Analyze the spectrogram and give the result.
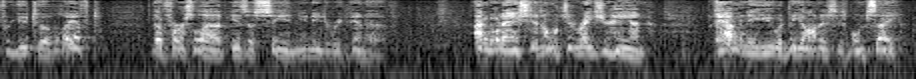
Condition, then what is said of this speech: Vocal cord paralysis. It doesn't sound as good as it used to.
